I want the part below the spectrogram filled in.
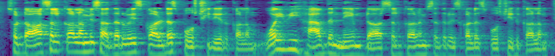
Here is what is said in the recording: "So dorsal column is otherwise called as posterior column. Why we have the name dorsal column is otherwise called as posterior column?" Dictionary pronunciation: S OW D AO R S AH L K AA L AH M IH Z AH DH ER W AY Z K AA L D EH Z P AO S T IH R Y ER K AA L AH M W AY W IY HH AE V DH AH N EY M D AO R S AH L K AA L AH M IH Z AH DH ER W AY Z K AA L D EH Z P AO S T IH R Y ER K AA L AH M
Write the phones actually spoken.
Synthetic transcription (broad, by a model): S OW D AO R S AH L K AA L AH M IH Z AH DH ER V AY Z K AA L D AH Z P AO S T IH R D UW K AA L AH M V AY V IY HH AE V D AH N EY M D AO R S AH L K AA L AH M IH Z AH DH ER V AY S K AA L D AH S P AO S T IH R K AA L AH M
